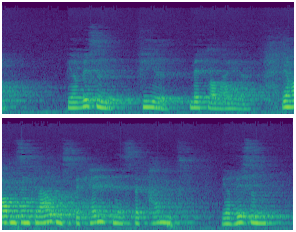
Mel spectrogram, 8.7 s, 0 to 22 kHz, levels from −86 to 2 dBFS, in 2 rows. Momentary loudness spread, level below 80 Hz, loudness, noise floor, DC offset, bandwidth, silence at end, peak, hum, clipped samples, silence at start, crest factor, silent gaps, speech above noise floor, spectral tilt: 18 LU; -50 dBFS; -24 LUFS; -45 dBFS; under 0.1%; 18.5 kHz; 0 s; -6 dBFS; none; under 0.1%; 0 s; 18 dB; none; 23 dB; -8 dB/octave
